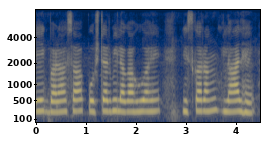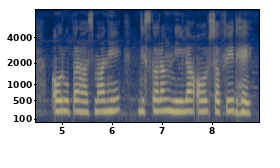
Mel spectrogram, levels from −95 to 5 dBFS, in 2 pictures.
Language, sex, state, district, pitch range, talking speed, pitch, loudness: Hindi, female, Chhattisgarh, Rajnandgaon, 245-260 Hz, 145 wpm, 255 Hz, -24 LUFS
